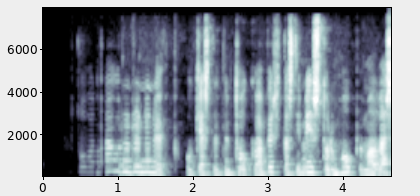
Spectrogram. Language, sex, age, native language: Icelandic, female, 30-39, Icelandic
